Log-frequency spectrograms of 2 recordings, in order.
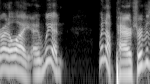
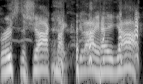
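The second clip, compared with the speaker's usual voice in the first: lightly voiced Australian shark, a hint of it; Australian accent, laid on casually; Bruce the Shark voice; 3 semitones higher, slower than usual. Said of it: "sounds just like the shark out of Finding Nemo".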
